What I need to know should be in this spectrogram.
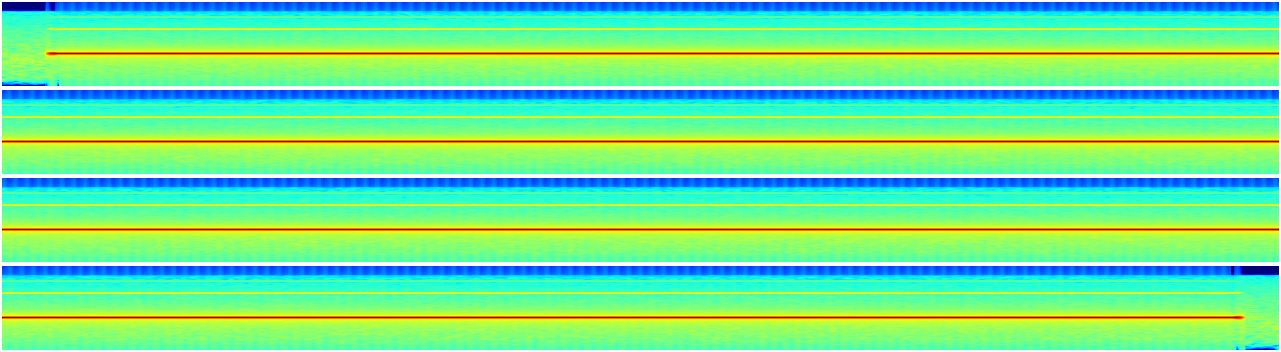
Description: A steady tone. There is no code.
